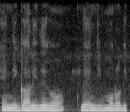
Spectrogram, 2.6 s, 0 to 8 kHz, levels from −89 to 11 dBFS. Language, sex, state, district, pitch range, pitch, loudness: Chakma, female, Tripura, Dhalai, 160-170 Hz, 165 Hz, -14 LUFS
